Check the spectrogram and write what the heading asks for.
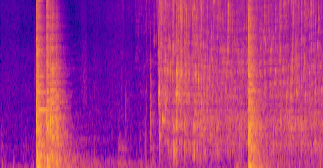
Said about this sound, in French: Donc là, on a nettoyé nos asperges, on va mettre de l'eau à chauffer. On va remplir une grande casserole d'eau qu'on va bien saler.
